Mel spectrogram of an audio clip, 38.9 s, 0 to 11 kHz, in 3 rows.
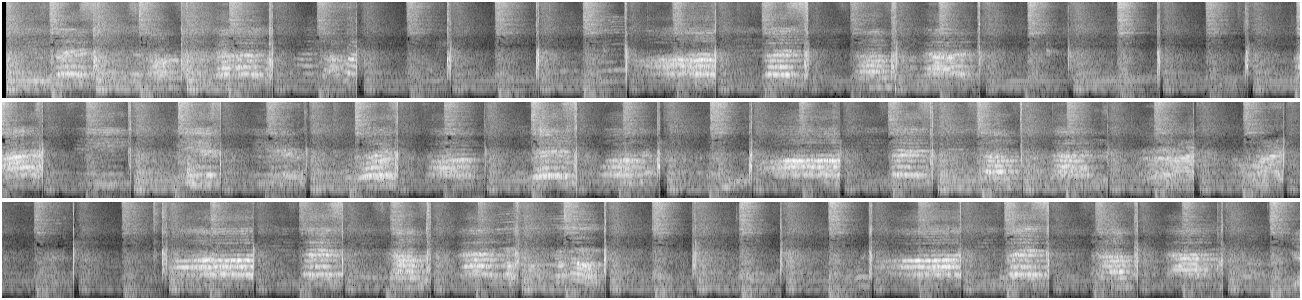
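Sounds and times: gospel choir singing: 0:00.0 - 0:03.8, 0:04.4 - 0:38.9.

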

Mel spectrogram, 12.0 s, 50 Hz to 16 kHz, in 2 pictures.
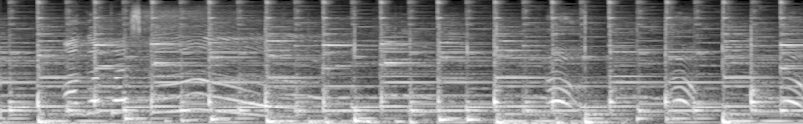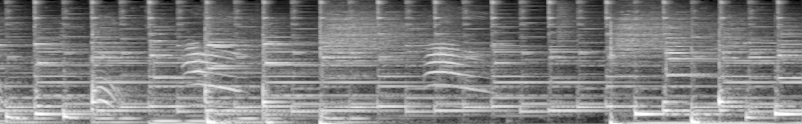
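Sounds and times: keyboard: 0:00.0 - 0:12.0
hand drum: 0:00.3 - 0:08.9, 0:10.6 - 0:12.0.

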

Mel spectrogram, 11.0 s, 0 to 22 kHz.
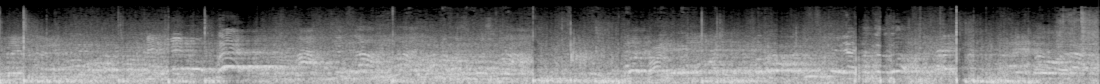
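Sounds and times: football being kicked: 0:00.0 - 0:02.3, 0:08.6 - 0:10.4
players calling out in a hall: 0:00.0 - 0:11.0.

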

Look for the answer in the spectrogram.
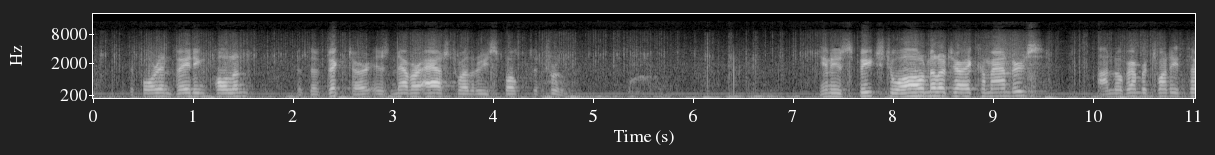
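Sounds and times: low recording hum: 0:00.0 - 0:11.0
faint clicks: 0:03.6 - 0:07.7.

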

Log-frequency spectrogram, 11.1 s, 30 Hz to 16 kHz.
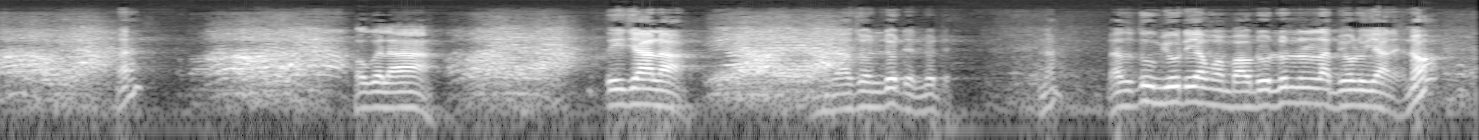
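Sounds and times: congregation responding in unison: 0:00.0 - 0:06.7.

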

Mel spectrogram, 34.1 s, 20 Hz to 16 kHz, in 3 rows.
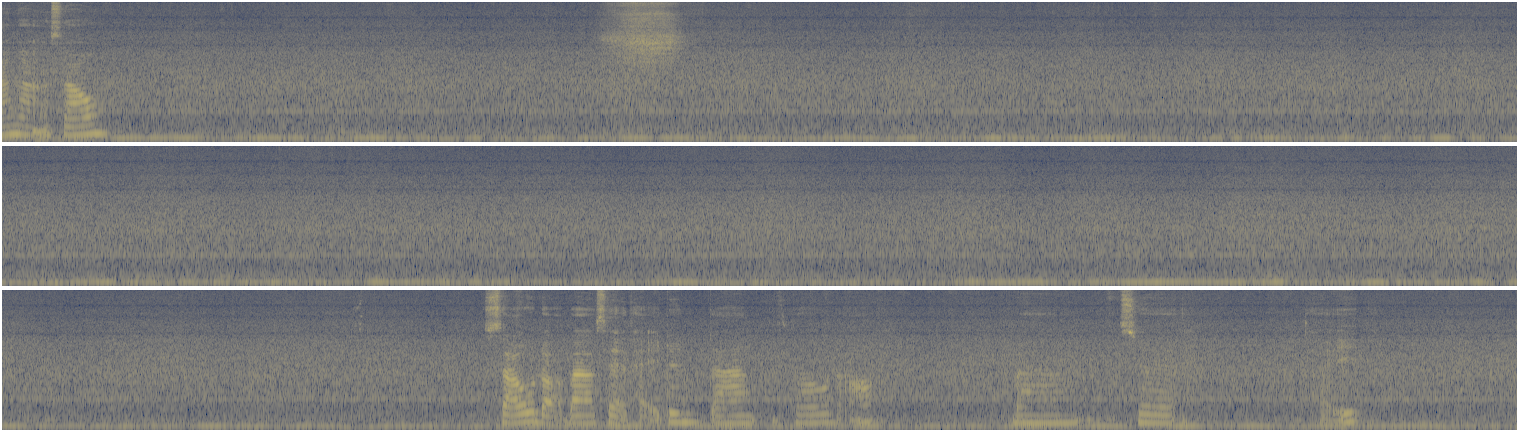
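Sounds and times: background hiss: 0:04.4 - 0:05.5.

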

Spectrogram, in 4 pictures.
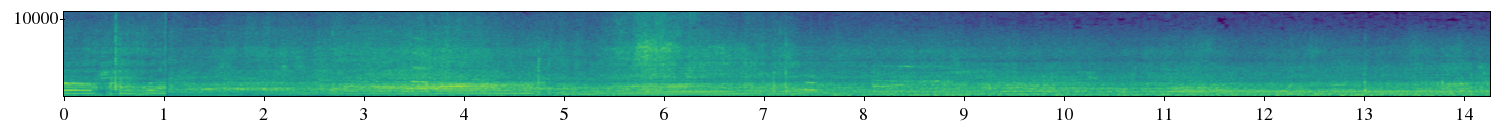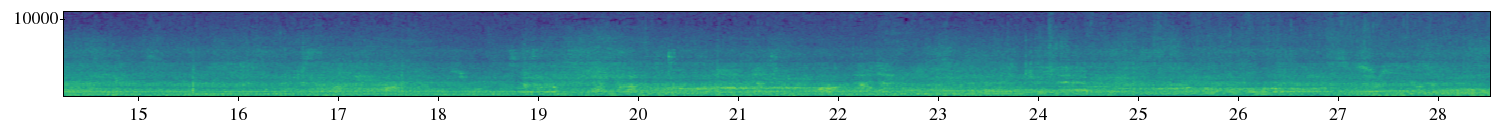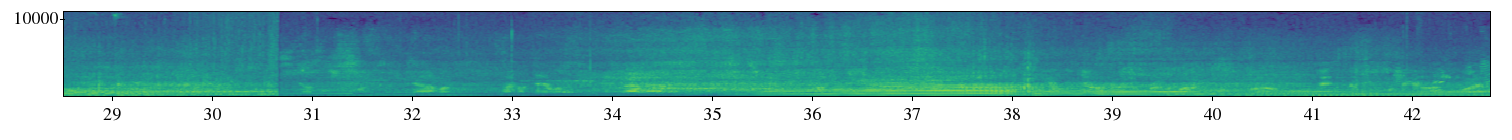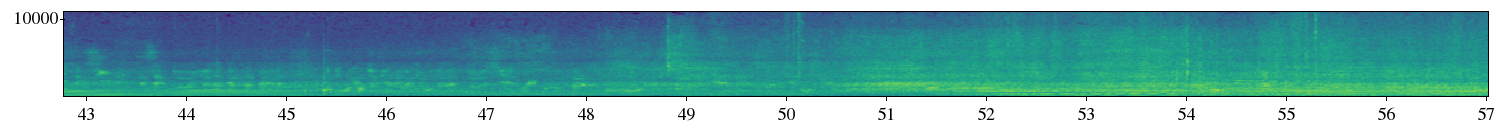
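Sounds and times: race cars driving past: 0:00.0 - 0:57.0.

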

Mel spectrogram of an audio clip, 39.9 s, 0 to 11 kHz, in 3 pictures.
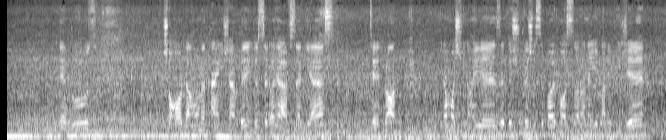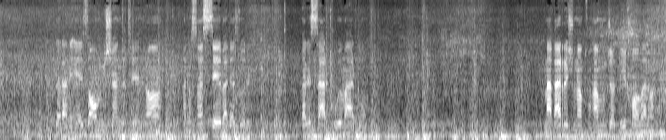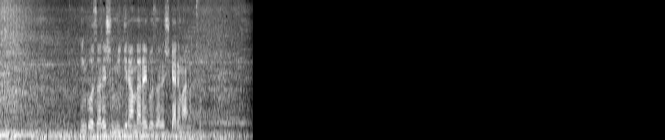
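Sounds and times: car interior road drone: 0:00.2 - 0:31.7.

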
